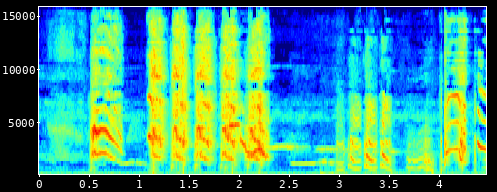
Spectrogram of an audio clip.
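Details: Indian parrot giving natural talking sounds: a loud series of harsh rasping squawks, followed by a level whistle and quick wavering, voice-like syllables, ending in more squawks.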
